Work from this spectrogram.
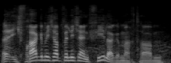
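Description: Worried, doubting husband in an audio story, played by a man: highish, lively voice, some noise behind. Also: fast. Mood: skeptical, uneasy.

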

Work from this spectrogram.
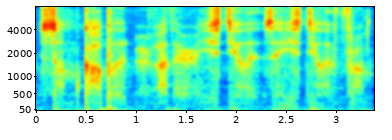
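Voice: normal speed, lightly acted. An ASMR gamer voicing a dim, stubborn, squabbling goblin general in a whisper, with broken grammar. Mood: matter-of-fact. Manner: broken caveman-like grammar, bickering.

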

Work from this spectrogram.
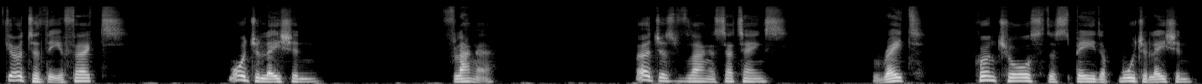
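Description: A man reading a scripted software tutorial as a voice-over, in an even read-aloud manner. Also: medium pitch, no echo, studio quality. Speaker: tutorial narrator. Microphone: voice-over over screen recording.

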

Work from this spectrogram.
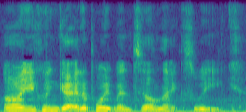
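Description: A British woman chatting casually as she livestreams a game, unhurried and half-absorbed, her voice slightly going. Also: mid-range voice, lively intonation, slight background noise. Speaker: livestream host. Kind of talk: casual livestream chat while gaming. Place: indoor room at home.

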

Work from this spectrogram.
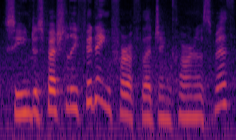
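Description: A woman's voice: mid-range voice, animated, fast, fairly bright tone, close to an everyday voice. Lady doing a proud old dwarf smith from a fantasy game, folksy, some noise behind. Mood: reminiscing. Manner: folksy, proud, reading scripted dialogue. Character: gruff hearty old male dwarf blacksmith.

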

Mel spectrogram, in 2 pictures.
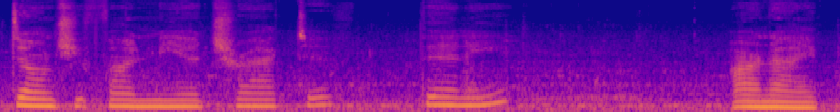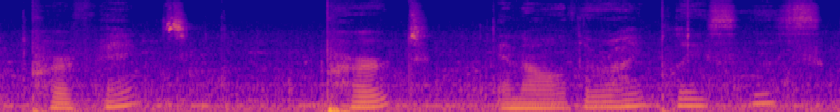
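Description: A woman's voice: mid-range voice, takes it slowly, pauses often, noisy background, close to an everyday voice. An actress playing a seductive, menacing supernatural temptress in a radio drama, coaxing as she speaks.

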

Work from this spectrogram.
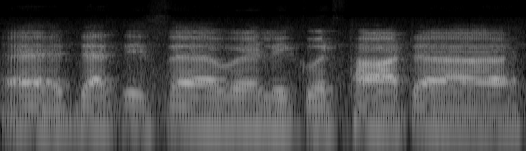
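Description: A man with a Thai accent speaking halting, courteous English as an amateur radio operator, giving call signs and sign-offs. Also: medium pitch, flat delivery, bright, forceful tone, a little hiss or hum. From Thailand. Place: small room at a radio desk, indoors.

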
